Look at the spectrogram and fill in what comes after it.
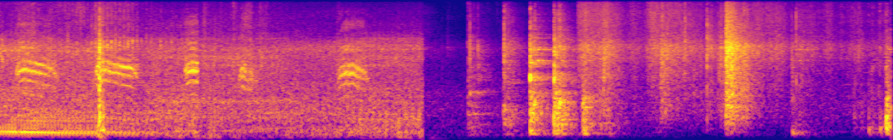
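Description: A bird calling outdoors, five short harsh calls over steady street noise with a low hum at the start. About four seconds in, this gives way to a quiet room with scattered knocks and rustles of groceries being unpacked from a plastic bag onto a counter.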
